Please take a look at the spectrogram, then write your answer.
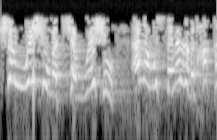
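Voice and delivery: high, loud, drawn-out defiance; defiant resolve. Acted. Preacher voicing the Prophet's answer to disrupters, defiant. Acting the Prophet defying hecklers.

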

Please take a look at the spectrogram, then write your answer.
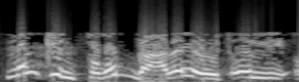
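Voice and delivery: usual speaking voice

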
